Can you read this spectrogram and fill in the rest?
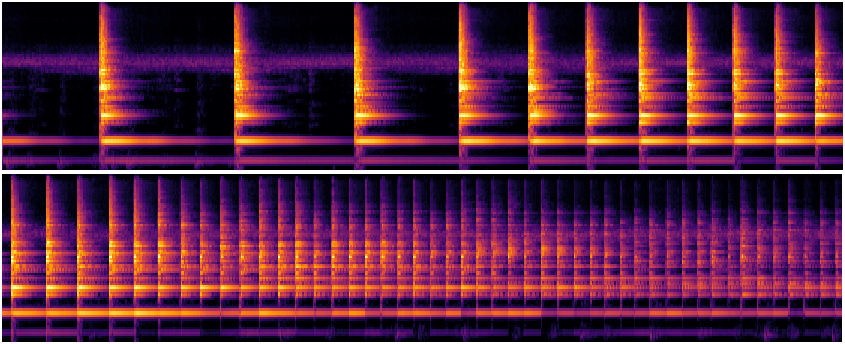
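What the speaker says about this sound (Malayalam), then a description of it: "ഇതാണ് ഇവിടുത്തെ പള്ളിമണി പ്രിയപ്പെട്ടവരെ കണ്ടു നോക്കിക്കേ" A church bell tolls alone, slow strong strokes at first that quicken into a rapid, steady ringing with long ringing overtones, loud and close with no voices.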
